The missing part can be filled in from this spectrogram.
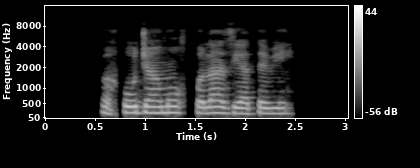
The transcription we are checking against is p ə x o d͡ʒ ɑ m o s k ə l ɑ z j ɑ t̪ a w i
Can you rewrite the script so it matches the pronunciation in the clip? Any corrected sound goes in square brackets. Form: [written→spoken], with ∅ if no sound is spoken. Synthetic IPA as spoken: p ə x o d͡ʒ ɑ m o [s→x] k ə l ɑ z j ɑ t̪ a w i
